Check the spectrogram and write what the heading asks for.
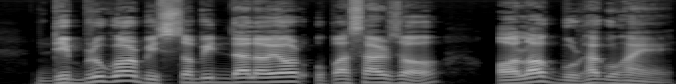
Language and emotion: Assamese, neutral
